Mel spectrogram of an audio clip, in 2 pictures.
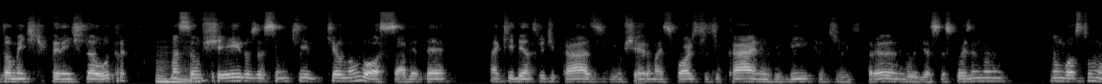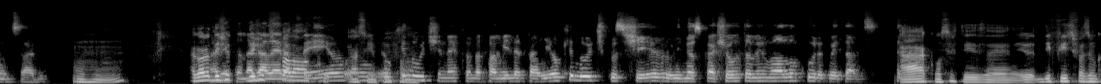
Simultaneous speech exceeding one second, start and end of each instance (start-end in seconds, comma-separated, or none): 13.1-15.2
